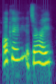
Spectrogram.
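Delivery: high, soft reassurance to a scared dog; gently calm an anxious pet; soothing. Retold or imitated.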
